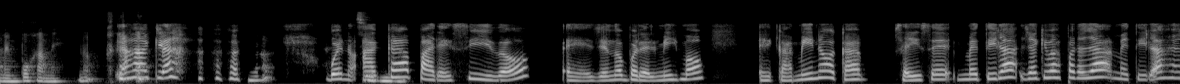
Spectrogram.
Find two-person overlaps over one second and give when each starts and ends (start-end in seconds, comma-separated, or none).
none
